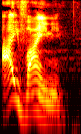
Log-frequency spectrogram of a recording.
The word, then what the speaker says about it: Iovine: E aí o Rodrigo Gonzalez tá falando que parece que o nome dele se pronuncia Ivine que foi o que ele sempre escutou e que falam no, nesse vídeo aqui, deixou o link.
